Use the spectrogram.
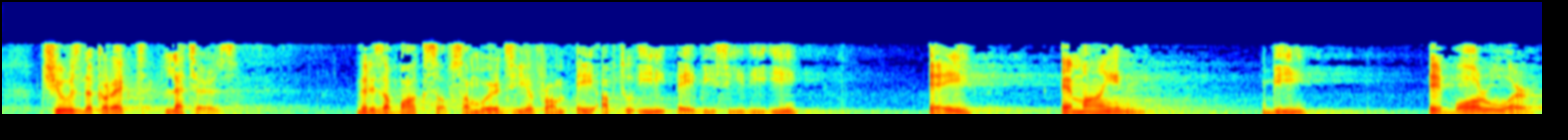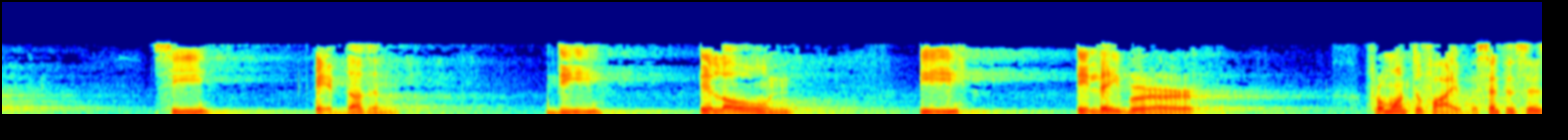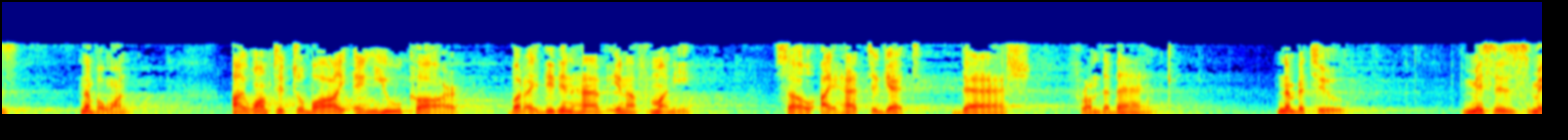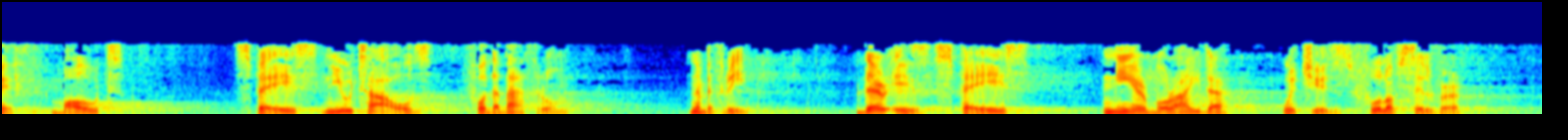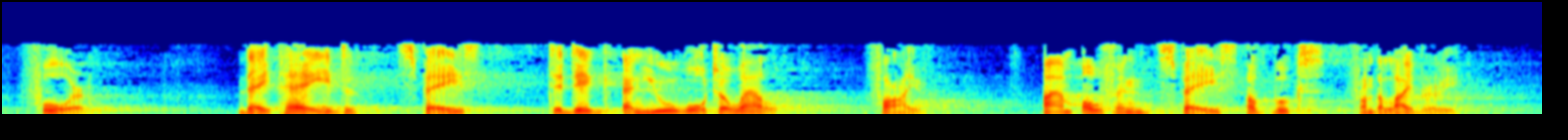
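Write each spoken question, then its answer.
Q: I wanted to buy a new car, but I didn't have enough money. So I had to get dash from the bank.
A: D: a loan

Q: Mrs. Smith bought space new towels for the bathroom.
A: C: a dozen

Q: There is space near Boraida, which is full of silver.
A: A: a mine

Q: They paid space to dig a new water well.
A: E: a laborer

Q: I am often space of books from the library.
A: B: a borrower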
